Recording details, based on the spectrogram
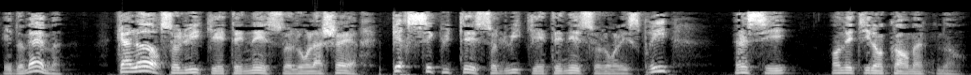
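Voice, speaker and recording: Slow, husky male scripture reader. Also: lowish voice, big pitch swings. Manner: solemn, measured delivery with emphatic rises. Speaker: Bible reader. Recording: dull lo-fi recording.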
